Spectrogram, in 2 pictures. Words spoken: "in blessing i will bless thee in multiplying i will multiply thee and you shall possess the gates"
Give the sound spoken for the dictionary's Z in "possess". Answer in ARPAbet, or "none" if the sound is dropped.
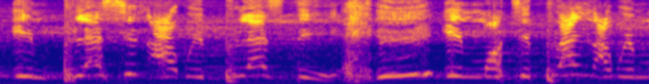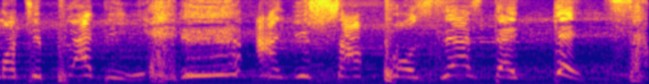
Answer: Z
